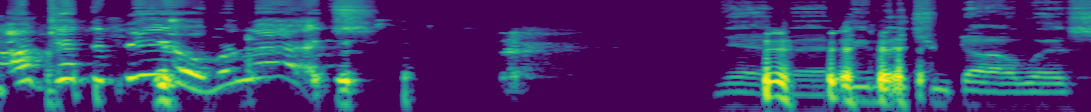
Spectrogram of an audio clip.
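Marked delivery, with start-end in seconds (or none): 0.1-2.0 very high, pushed-up pitchman voice. Retelling how Don West pushed deals: imitating Don West. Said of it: "he'll be like".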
